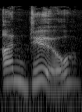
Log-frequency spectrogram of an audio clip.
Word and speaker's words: Undux: The release of Undo, but it's spelled U-N-D-U-X.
